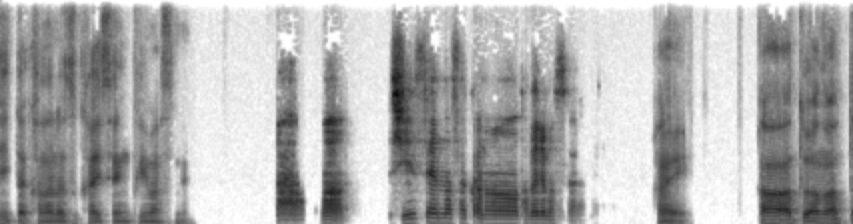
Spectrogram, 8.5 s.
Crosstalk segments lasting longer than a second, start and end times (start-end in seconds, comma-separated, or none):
none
